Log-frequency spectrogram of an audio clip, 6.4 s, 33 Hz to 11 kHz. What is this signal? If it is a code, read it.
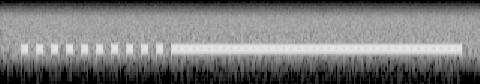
Telephone call progress tone (North American plan), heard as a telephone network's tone, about 350, 440 Hz, 0.1 s on and 0.1 s off, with phone line noise. Stutter dial tone.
